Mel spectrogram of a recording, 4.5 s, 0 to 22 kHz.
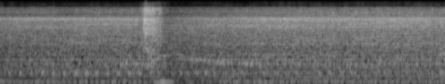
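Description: A 1960s Ford Galaxie V8 idling smoothly after a vacuum canister repair: a steady, loud low rumble with an even throb, one brief higher blip midway, no voices.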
